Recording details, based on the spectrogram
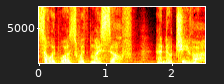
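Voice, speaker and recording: A man puts on a character voice, speaking at a moderate pace in a calm tone with a very deep, low pitch. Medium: video game. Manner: calm, reverent.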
